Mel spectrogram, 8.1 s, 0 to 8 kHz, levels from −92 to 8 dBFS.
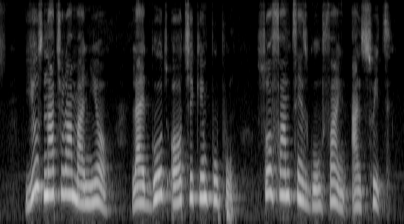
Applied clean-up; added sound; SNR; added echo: none; none; none; none.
